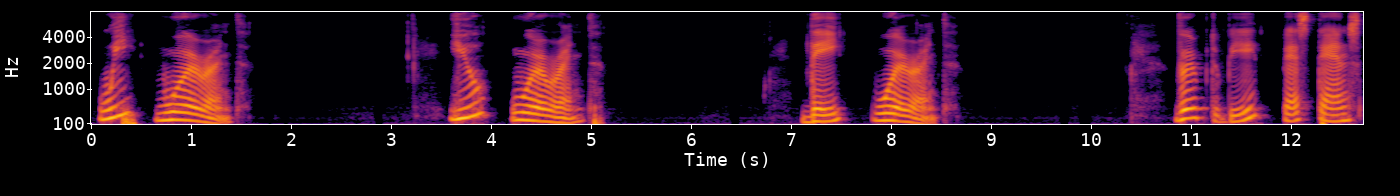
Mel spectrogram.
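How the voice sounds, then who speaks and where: A woman leads an English lesson at a crawling, drilled pace, each short phrase set apart. Her pitch sits a little low but swings widely from phrase to phrase, rising sharply on the questions. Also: darkish tone. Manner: slow, deliberate pronunciation drills with pauses. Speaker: English teacher. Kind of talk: slow drilled language lesson.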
